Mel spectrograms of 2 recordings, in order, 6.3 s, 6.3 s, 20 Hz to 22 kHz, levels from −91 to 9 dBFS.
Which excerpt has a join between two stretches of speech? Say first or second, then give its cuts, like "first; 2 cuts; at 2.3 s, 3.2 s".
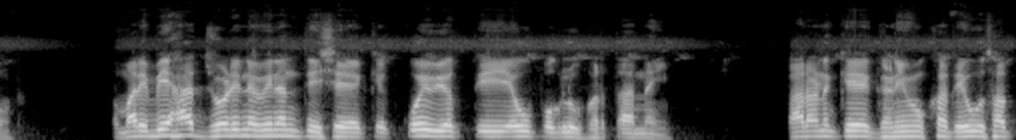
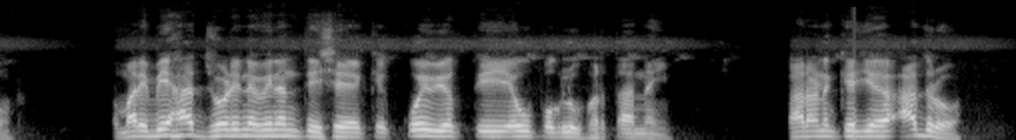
second; 1 cut; at 5.3 s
